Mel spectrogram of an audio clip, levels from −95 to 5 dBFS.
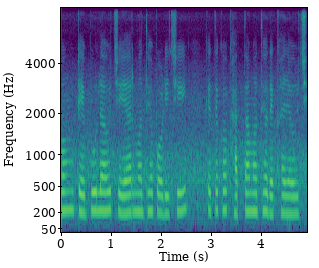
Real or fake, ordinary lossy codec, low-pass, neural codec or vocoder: real; none; none; none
